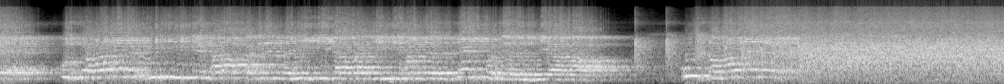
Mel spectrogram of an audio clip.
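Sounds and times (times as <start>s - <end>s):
voice: 0.0s - 6.1s, 6.8s - 8.1s
loud steady hiss: 8.0s - 10.0s.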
